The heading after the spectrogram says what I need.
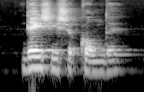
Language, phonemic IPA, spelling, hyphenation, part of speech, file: Dutch, /ˈdeː.si.səˌkɔn.də/, deciseconde, de‧ci‧se‧con‧de, noun, Nl-deciseconde.ogg
- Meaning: decisecond (one tenth of a second)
